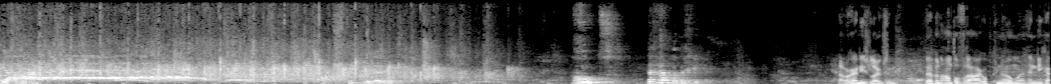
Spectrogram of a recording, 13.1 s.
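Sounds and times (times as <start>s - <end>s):
speech: 0.0s - 0.7s, 4.6s - 5.2s, 8.1s - 8.8s, 10.6s - 13.1s
audience applause: 0.0s - 6.8s.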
